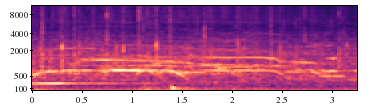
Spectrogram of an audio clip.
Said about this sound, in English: thank you all for coming out tonight. Give yourselves some applause for coming out for the show.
